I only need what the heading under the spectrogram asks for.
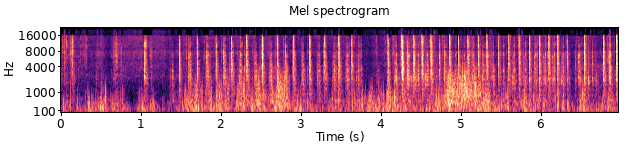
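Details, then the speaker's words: Lada Priora, while driving over bumps: wiring harness routed through the trunk lid vibrates and drums against it with quick, uneven tapping clicks over road rumble; loose harness rattling in trunk lid, owner plans to wrap it in soft insulation. "это происходит во время движение the mobile navi брат на кочках при вибрациях вот они вот здесь они барабанят чечетку отбивают неплохую"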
